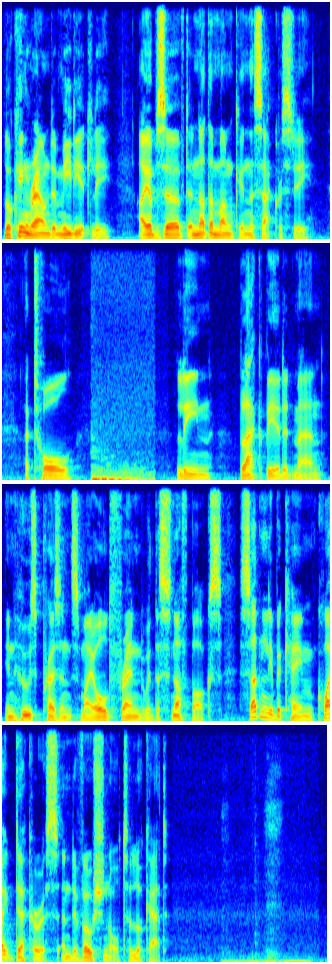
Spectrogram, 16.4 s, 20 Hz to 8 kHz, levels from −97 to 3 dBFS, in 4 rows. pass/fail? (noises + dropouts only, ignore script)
fail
